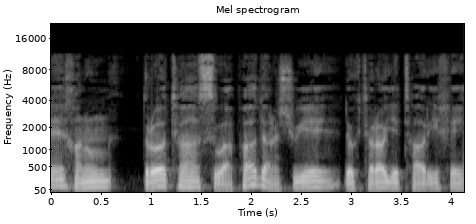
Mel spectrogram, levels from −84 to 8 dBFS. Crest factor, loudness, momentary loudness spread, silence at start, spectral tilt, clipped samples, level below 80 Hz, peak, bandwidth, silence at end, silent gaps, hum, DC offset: 16 dB; -21 LUFS; 7 LU; 0 s; -5.5 dB/octave; under 0.1%; -40 dBFS; -4 dBFS; 11.5 kHz; 0 s; none; none; under 0.1%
